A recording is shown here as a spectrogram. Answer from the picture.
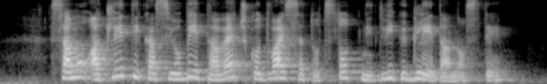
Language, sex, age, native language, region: Slovenian, female, 50-59, Slovenian, Carinthia region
